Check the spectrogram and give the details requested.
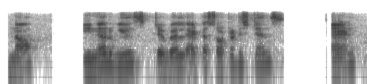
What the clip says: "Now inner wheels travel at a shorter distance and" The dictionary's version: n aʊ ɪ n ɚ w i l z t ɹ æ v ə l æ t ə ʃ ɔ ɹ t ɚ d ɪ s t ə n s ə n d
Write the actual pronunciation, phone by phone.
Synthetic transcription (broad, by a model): n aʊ ɪ n ɚ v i l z t ɹ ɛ v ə l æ t ə s ɔ t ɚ d ɪ s t ə n s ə n d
